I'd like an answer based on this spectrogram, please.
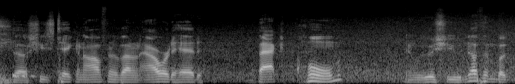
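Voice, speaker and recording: Over noticeable background noise, a man speaks at a medium pitch and moderate pace with fairly even intonation and long, frequent pauses. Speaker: surf contest announcer. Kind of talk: live commentary.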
